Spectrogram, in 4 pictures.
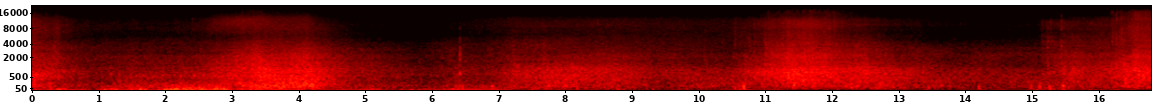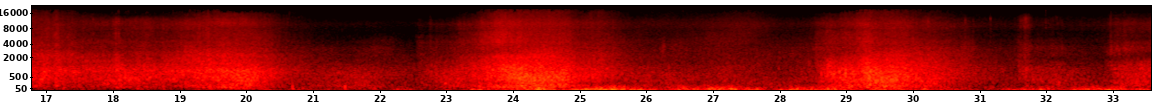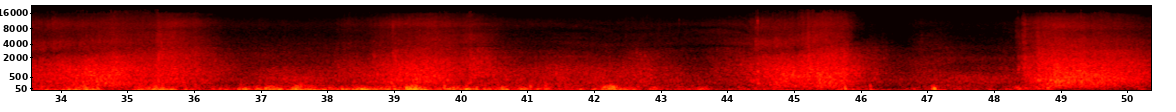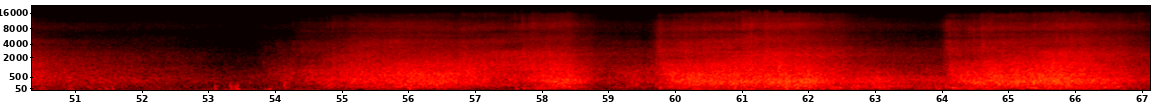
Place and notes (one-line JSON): {"title": "Agiofaraggo Canyon Footpath, Festos, Greece - Waves on pebbles in Agiofarago", "date": "2017-08-16 22:49:00", "description": "The interaction of the water with the pebbles has been captured in this recording.", "latitude": "34.93", "longitude": "24.78", "altitude": "12", "timezone": "Europe/Athens"}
